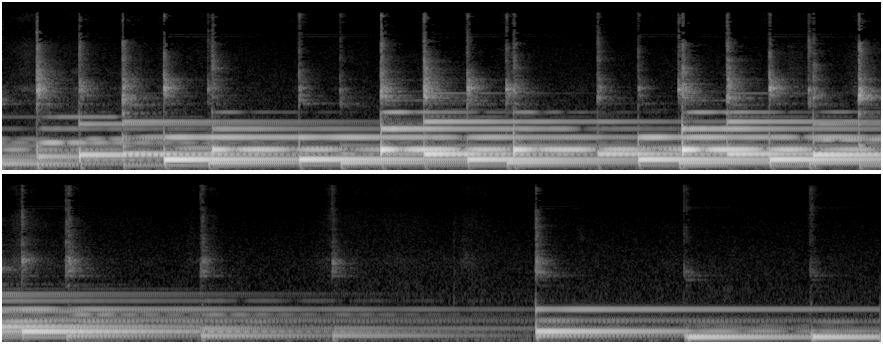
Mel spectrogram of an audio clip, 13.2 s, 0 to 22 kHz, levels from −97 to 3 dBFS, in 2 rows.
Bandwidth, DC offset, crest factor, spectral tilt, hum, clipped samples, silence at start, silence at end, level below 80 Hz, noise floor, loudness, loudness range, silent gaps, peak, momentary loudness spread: 7.8 kHz; under 0.1%; 18 dB; -9 dB/octave; none; under 0.1%; 0 s; 0 s; -60 dBFS; -53 dBFS; -21 LUFS; 12 LU; none; -4 dBFS; 18 LU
